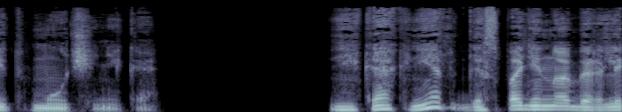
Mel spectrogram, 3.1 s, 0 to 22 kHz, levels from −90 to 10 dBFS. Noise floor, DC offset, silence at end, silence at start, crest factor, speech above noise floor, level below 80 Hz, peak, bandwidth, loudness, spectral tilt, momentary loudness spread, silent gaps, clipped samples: under -90 dBFS; under 0.1%; 0 s; 0 s; 18 dB; over 69 dB; -42 dBFS; -4 dBFS; 17 kHz; -21 LUFS; -5.5 dB/octave; 16 LU; 0.84-1.64 s; under 0.1%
